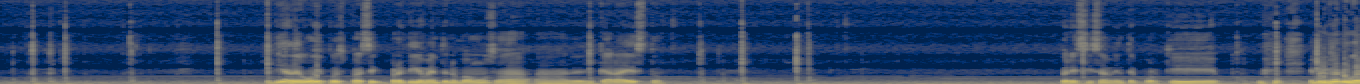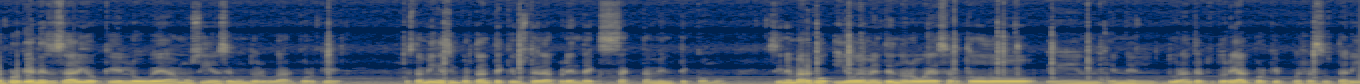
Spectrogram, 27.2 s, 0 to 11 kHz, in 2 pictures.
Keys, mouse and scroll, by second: 0.9-1.9 shift+middle drag, 2.7 ctrl+r, 4.2 click, 6.6 shift+click, 8.0 ctrl+r, 8.5 ctrl+click, 12.0 shift+click, 13.2 ctrl+r, 13.6 ctrl+click, 16.7 shift+click, 17.1 shift+middle click, 18.8 ctrl+r, 19.2 ctrl+click, 21.2 click, 22.1 ctrl+r, 22.5 ctrl+click, 23.2 Escape, 23.7 ctrl+z, 24.5 ctrl+r, 24.9 ctrl+click.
